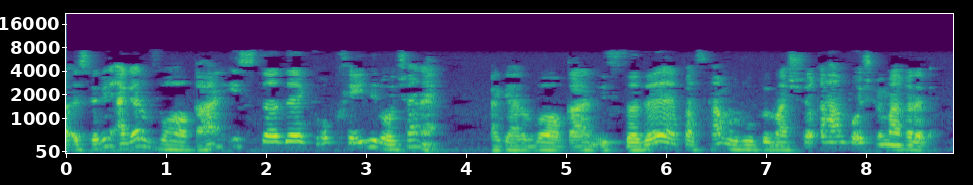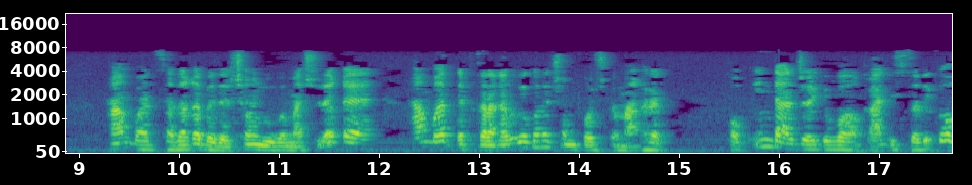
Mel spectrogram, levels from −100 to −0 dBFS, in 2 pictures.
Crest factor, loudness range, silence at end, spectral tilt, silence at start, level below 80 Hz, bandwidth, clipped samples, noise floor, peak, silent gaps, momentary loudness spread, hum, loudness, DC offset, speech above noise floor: 20 dB; 3 LU; 0 s; -5 dB/octave; 0 s; -54 dBFS; 7.8 kHz; under 0.1%; -56 dBFS; 0 dBFS; none; 8 LU; none; -19 LUFS; under 0.1%; 37 dB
